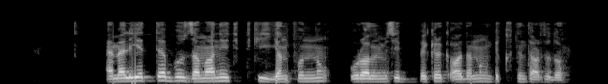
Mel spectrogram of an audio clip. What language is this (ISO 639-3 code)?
uig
